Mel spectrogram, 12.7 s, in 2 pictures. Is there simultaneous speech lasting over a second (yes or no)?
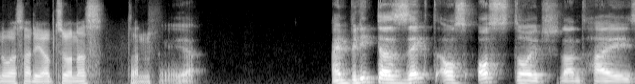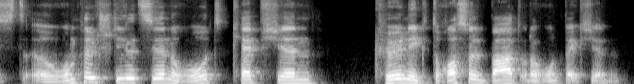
no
